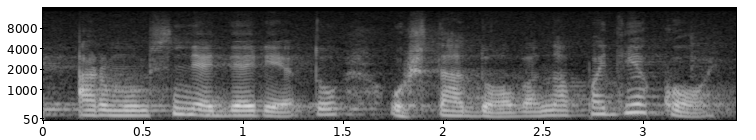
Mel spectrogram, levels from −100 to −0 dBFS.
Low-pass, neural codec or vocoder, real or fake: 14.4 kHz; none; real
